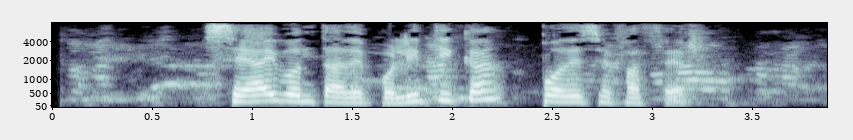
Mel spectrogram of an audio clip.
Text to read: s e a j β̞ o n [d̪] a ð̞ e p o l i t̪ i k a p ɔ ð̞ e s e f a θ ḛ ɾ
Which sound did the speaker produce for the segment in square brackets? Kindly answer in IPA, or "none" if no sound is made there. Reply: t̪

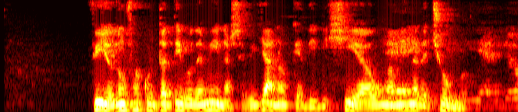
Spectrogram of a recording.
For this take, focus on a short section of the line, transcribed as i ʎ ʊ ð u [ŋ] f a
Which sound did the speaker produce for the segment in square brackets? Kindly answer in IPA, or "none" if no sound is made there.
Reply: ŋ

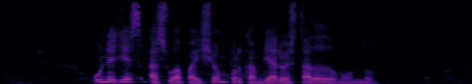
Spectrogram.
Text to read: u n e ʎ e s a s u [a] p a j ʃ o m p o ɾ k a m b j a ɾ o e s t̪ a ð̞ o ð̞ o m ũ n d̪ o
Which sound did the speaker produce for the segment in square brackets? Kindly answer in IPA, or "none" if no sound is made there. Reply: a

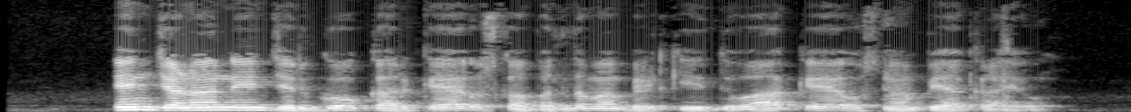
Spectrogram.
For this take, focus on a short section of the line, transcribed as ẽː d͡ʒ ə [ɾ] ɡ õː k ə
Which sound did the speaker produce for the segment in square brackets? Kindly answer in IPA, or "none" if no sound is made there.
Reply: ɾ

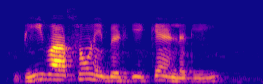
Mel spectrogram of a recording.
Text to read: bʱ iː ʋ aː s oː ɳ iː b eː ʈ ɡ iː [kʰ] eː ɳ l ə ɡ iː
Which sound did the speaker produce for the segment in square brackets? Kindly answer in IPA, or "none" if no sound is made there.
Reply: k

